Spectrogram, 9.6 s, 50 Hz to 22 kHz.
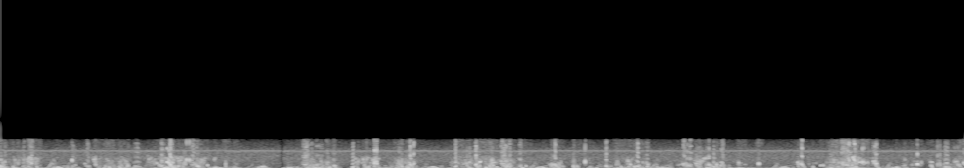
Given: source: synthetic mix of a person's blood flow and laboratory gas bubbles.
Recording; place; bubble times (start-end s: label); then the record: Doppler ultrasound of blood flow; precordium
0.00-0.43 s: bubbles
0.68-0.79 s: bubbles
0.82-2.19 s: bubbles
2.22-2.40 s: bubbles
2.85-3.43 s: bubbles
3.49-4.20 s: bubbles
4.49-5.34 s: bubbles
5.46-5.95 s: bubbles
6.02-6.54 s: bubbles
6.75-7.27 s: bubbles
7.35-7.48 s: bubbles
7.55-7.63 s: bubbles
7.94-8.84 s: bubbles
9.02-9.65 s: bubbles
From the record:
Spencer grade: 4 (maximum detectable bubble signal sounding continuously throughout systole and diastole of every cardiac period, and overriding the amplitude of the normal cardiac signals); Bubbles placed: only in the low amplitude regions of the cardiac cycle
